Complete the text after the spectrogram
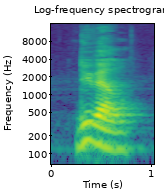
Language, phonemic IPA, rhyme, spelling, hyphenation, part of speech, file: Dutch, /dyˈ(ʋ)ɛl/, -ɛl, duel, du‧el, noun, Nl-duel.ogg
- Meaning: a duel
